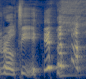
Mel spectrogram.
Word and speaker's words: roti: It's not pronounced roti. So there's no multiple R's? We don't roll the R. We just say roti.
